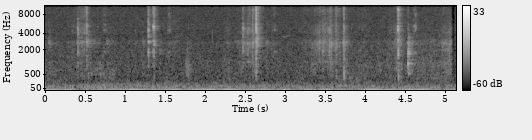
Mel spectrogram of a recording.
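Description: Leaves rustle softly as they are sorted.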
